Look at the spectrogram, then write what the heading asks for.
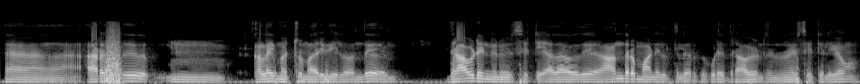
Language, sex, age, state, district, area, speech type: Tamil, male, 45-60, Tamil Nadu, Krishnagiri, rural, spontaneous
